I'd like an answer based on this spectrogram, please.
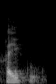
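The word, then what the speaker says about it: haiku: इसके अलावा जापानी शब्दों में भी ए आई का उच्चारण आई होता है। जैसे बोनसाई या हाईकु।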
